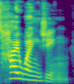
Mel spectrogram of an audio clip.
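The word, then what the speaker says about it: 海王星: Neptune is similar, literally ocean king star, pronounced Haiwangjing.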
